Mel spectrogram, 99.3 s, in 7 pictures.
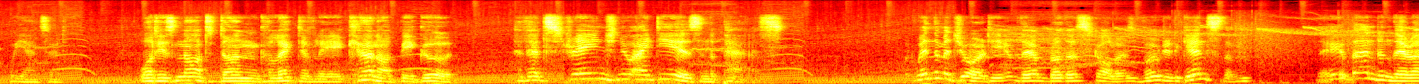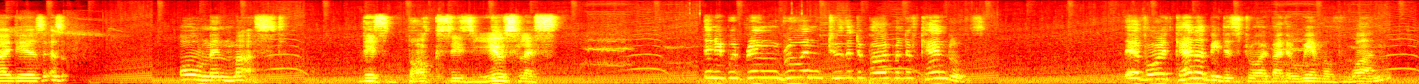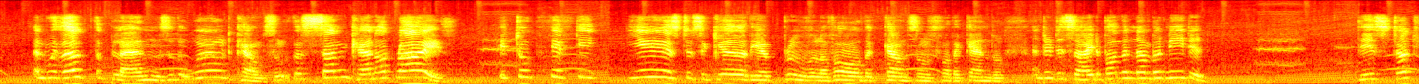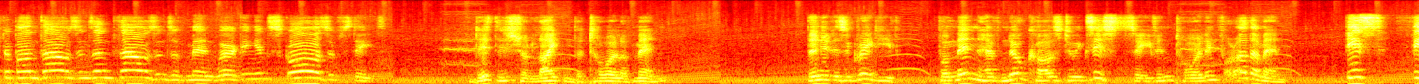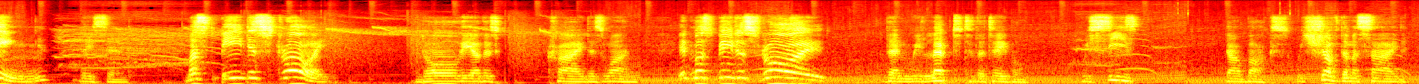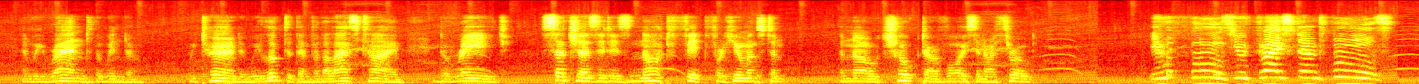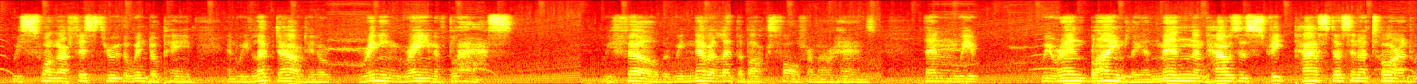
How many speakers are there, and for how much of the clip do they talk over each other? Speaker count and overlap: one, no overlap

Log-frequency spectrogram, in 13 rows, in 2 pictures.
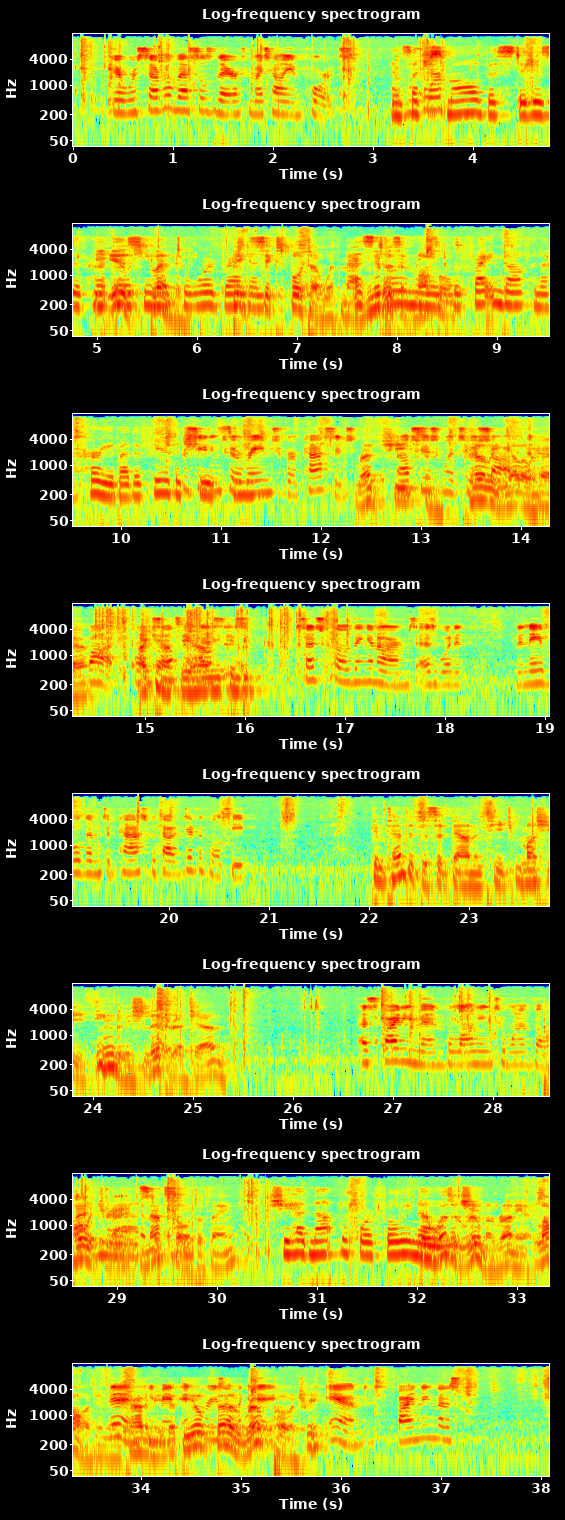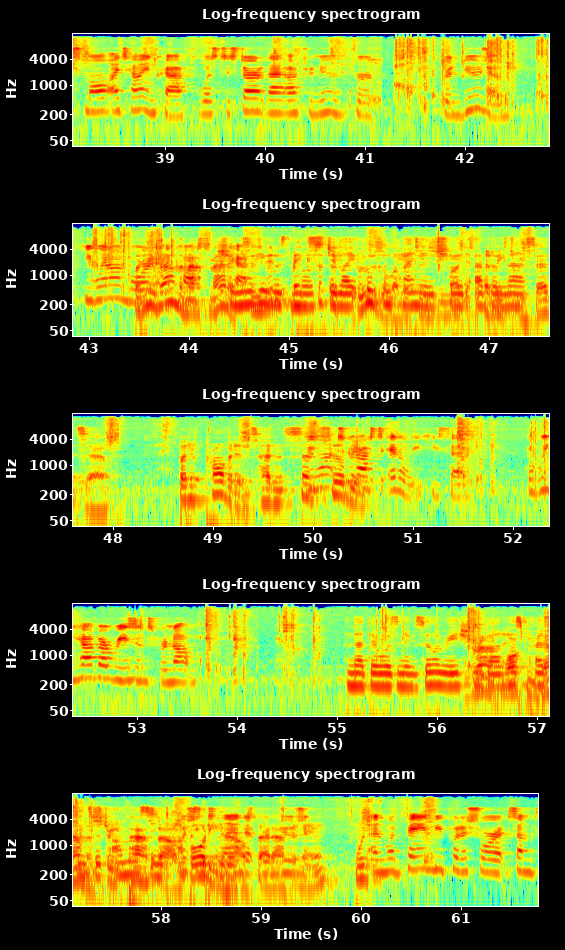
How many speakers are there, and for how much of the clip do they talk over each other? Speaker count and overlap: three, about 35%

